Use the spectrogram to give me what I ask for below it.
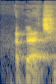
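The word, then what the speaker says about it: Apache: मेरे हिसाब से इसका करेक्ट प्रोनाउंसिएशन अपैची है।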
